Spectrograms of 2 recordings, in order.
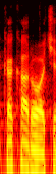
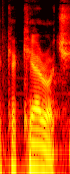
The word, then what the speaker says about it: Kakarot: quero corrigir sua pronúncia que não é kakarot é que carrot não kakarot que é BR rapaz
